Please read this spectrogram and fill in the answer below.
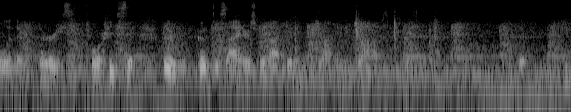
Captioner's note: laughs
